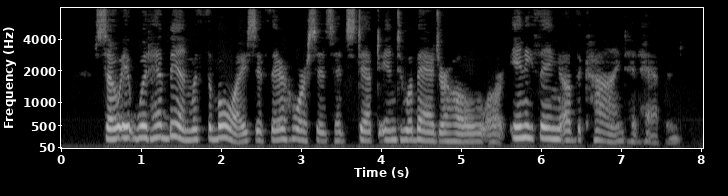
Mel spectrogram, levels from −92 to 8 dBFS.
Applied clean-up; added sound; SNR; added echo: none; none; none; none.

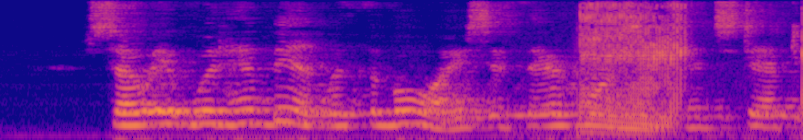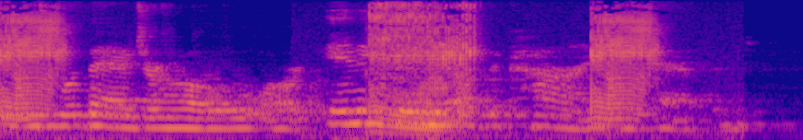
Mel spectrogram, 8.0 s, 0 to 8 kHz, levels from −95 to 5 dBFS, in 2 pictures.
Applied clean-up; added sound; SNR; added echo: none; Fart; 1 dB; reverberation time 0.8 s.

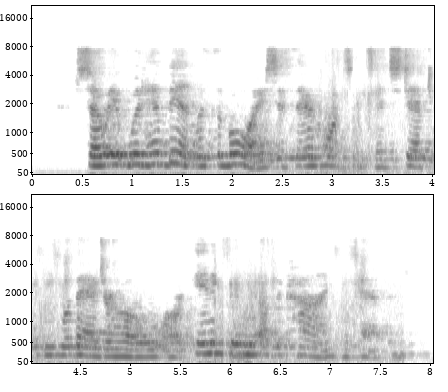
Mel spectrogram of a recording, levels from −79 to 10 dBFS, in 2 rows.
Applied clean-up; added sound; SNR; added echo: neural separator model SepFormer DNS4.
